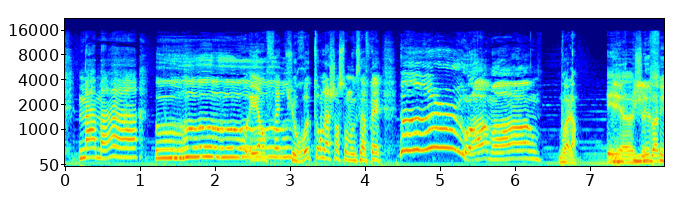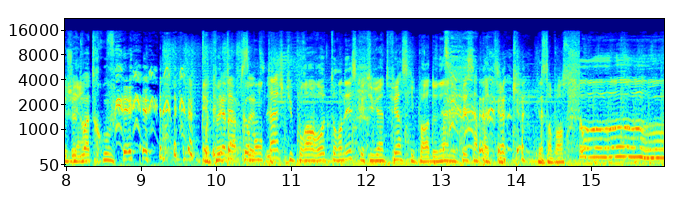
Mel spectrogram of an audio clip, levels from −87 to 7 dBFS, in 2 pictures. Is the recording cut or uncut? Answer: uncut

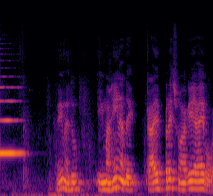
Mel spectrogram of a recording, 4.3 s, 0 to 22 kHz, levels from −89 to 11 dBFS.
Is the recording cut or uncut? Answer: uncut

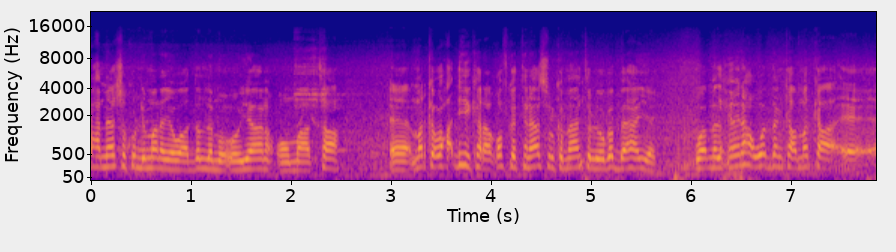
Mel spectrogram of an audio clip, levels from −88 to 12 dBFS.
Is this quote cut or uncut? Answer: uncut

